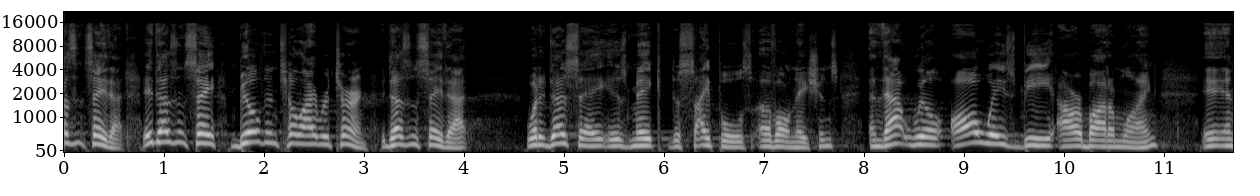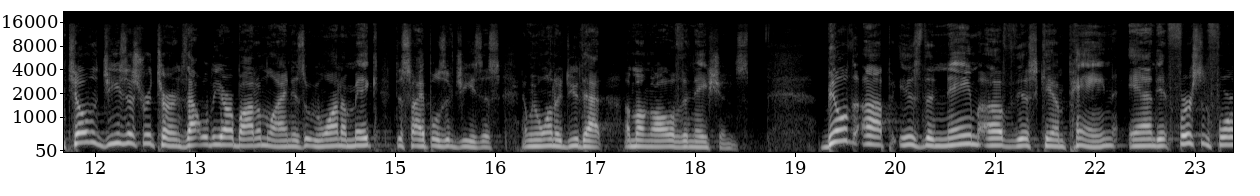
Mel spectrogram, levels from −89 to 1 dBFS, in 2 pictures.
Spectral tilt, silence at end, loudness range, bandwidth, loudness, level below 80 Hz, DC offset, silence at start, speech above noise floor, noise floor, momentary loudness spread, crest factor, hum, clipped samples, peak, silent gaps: -7 dB/octave; 0 s; 2 LU; 16 kHz; -31 LUFS; -70 dBFS; under 0.1%; 0 s; 38 dB; -68 dBFS; 8 LU; 18 dB; none; under 0.1%; -14 dBFS; none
